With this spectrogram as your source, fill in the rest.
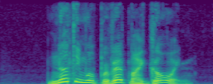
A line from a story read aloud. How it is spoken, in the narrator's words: she said firmly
